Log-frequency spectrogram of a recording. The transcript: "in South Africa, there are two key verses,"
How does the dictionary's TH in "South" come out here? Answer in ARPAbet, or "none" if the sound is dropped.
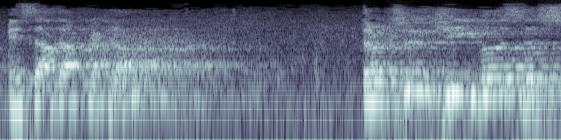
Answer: TH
